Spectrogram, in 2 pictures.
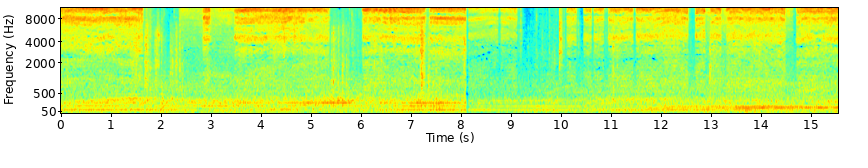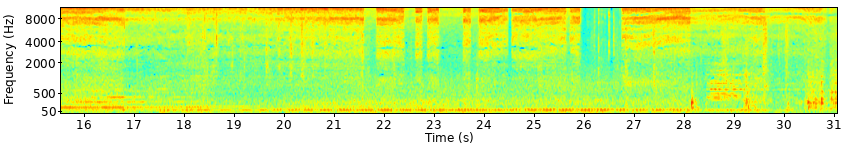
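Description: Aerosol spray paint cans hissing in bursts of varying length, with short breaks between them, as two cans are sprayed at once. A steady low hum runs underneath.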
